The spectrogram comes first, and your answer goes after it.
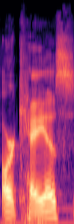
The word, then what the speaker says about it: Arceus: good um yeah wait how do you say arceus real quick is it arthur arceus i've it's apparently it's archaious apparently to what they've said but oh i i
